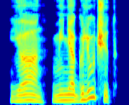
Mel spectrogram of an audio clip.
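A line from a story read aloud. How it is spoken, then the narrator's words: Stunned whisper. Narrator (Russian): шепотом спрашивает ошарашенный Андрей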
